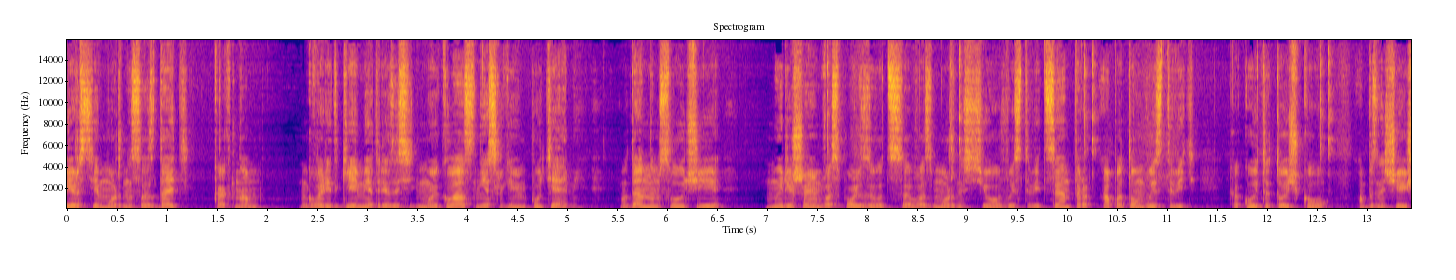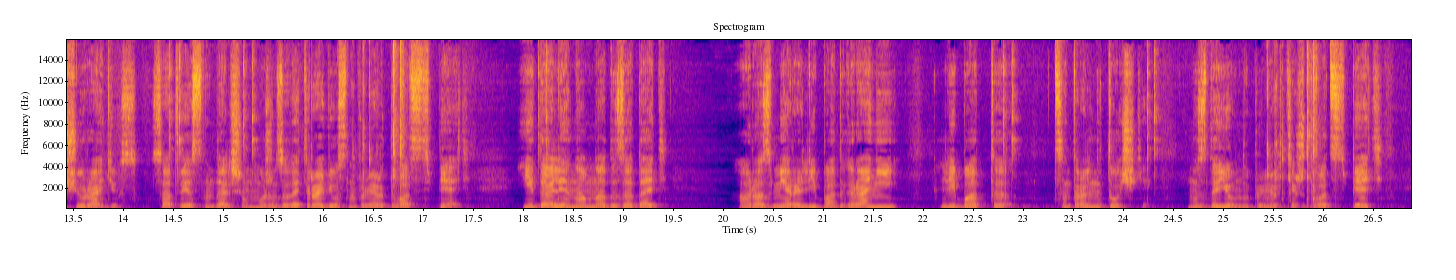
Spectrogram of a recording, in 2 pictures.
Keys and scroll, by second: 16.1-17.0 typing, 25.2-26.1 typing.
